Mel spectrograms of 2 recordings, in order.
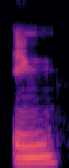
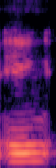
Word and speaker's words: Ng: How do you say her last name? I think it's just Ing. Kim Ing, and Minnesota Twins GM Thad Levine as potential replacements.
